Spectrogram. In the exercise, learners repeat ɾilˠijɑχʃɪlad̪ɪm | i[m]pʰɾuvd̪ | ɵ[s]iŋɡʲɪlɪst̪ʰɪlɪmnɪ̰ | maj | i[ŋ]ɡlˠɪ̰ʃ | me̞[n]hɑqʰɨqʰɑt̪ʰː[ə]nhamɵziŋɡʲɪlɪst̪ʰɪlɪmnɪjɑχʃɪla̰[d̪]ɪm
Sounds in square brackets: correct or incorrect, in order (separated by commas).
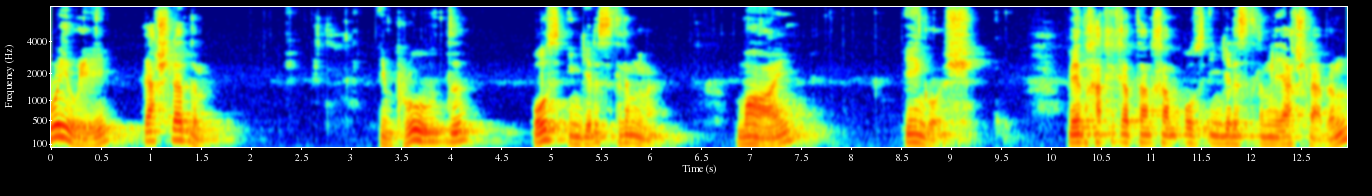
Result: correct, incorrect, correct, correct, incorrect, correct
